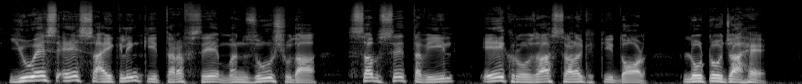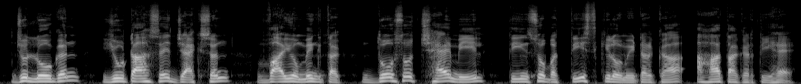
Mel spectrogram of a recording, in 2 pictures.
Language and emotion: Urdu, neutral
